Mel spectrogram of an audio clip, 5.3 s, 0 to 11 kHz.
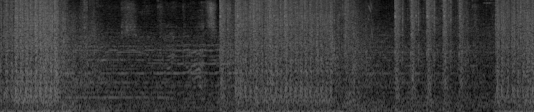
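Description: Gunfire in a Company of Heroes 2 battle: dense bursts of machine-gun and rifle fire crackle continuously, with sharp clustered volleys near the end, loud and busy throughout.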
